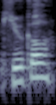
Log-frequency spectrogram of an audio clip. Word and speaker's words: Keuchel: So Dallas Keuchel was, I believe that's how you pronounce his name. Is it right? Keuchel? – Keuchel. – Keuchel? – Dallas Keuchel.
